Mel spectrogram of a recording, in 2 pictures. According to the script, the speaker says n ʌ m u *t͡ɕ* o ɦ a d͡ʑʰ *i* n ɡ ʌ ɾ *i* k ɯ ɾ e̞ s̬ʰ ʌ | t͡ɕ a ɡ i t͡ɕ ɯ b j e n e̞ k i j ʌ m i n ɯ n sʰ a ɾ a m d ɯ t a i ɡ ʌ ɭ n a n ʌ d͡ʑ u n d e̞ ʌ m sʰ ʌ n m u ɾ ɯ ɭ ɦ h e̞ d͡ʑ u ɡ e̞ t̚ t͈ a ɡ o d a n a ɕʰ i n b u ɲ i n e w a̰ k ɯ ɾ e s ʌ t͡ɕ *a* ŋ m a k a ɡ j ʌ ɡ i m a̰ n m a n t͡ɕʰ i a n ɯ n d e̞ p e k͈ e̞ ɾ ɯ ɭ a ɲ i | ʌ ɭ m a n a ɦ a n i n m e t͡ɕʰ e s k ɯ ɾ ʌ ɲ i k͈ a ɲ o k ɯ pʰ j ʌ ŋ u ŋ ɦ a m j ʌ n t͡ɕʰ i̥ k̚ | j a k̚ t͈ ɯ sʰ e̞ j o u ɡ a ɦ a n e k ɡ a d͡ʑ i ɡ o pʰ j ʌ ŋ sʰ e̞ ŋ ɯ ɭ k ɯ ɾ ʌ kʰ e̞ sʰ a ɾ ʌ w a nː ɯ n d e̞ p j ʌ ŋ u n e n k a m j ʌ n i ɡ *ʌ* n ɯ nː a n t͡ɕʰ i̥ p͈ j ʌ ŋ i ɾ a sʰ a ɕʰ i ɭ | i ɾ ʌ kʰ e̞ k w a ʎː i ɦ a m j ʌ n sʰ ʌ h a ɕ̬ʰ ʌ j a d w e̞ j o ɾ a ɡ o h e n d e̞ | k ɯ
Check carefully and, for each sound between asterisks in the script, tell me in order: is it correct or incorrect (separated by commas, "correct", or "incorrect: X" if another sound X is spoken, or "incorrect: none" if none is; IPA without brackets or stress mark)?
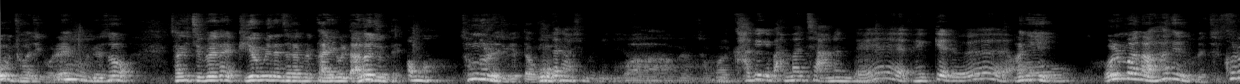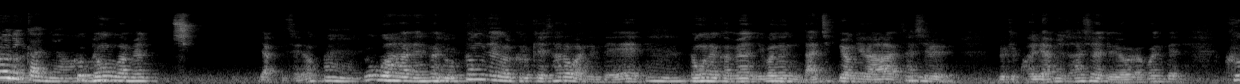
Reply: correct, correct, incorrect: e, incorrect: ʌ, correct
